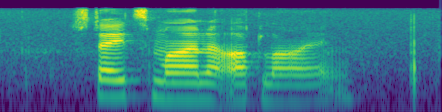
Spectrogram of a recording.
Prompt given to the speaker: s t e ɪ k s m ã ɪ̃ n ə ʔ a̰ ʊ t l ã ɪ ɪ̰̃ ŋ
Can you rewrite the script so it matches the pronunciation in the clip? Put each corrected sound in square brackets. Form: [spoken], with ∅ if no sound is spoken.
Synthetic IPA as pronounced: s t e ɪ [t] s m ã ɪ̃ n ə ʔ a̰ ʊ t l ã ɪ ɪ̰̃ ŋ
